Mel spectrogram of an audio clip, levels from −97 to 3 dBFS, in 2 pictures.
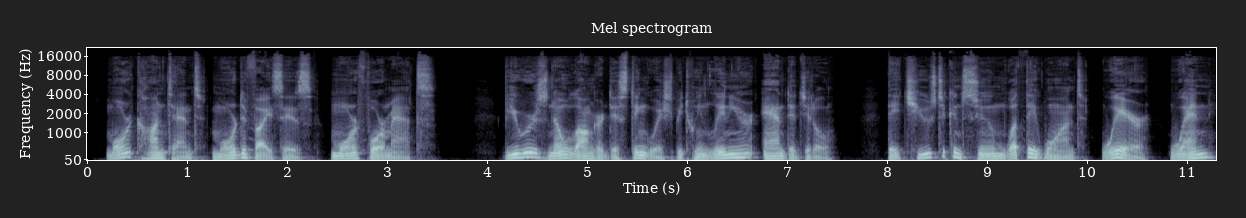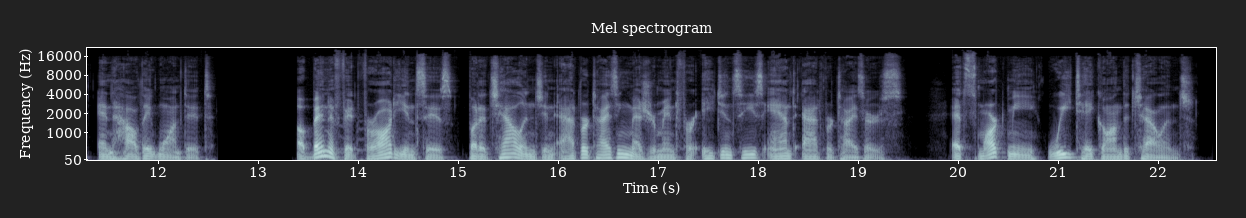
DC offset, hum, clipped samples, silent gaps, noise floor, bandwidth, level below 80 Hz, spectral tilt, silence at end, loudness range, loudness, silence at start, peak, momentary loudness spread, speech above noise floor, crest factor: under 0.1%; none; under 0.1%; 12.61-13.35 s; -75 dBFS; 18.5 kHz; -38 dBFS; -5.5 dB/octave; 0.2 s; 3 LU; -25 LUFS; 0.2 s; -2 dBFS; 9 LU; 51 dB; 22 dB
